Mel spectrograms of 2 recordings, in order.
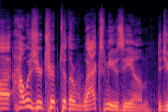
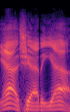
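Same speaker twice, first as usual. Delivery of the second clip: lighter voice, easy and relaxed; 2 semitones lower, 4 dB quieter than usual. Describing how the two sound together: imitating Rev. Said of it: "And he's like".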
